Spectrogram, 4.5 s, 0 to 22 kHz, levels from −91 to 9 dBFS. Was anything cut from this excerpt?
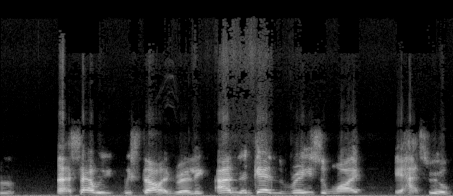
no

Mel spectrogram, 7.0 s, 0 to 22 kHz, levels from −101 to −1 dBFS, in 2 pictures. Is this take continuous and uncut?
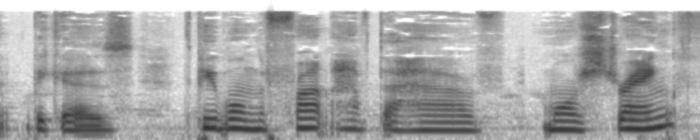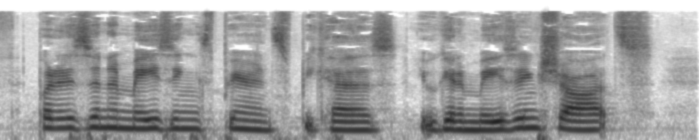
no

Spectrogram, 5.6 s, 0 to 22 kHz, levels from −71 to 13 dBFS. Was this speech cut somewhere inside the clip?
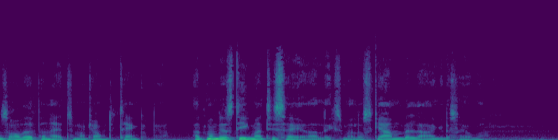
yes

